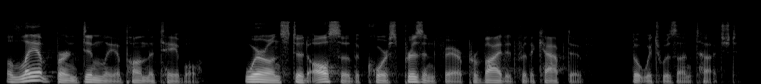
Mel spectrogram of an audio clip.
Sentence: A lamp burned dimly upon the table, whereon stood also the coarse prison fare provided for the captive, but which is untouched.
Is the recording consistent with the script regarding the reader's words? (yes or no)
no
